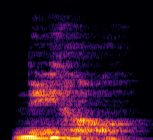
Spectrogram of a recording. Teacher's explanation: when two third tones are together this first tone this first word becomes a second tone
